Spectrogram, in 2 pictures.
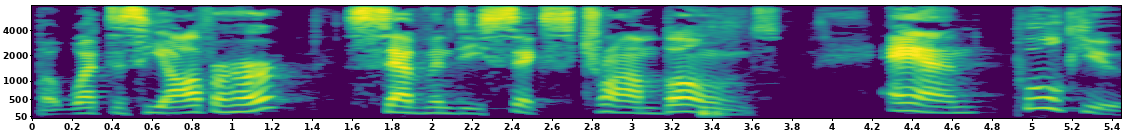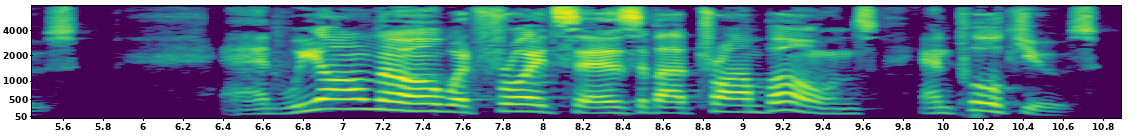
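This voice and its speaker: An actor playing a pompous, condescending theatre professor who lectures pedantically in a comic radio play. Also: male voice, a little high, lively intonation, slow pace, fairly bright tone. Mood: haughty, pedantic. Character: pompous, condescending male musical-theatre professor, absurdly over-analytical. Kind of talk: comic radio play acting as interview guest.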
